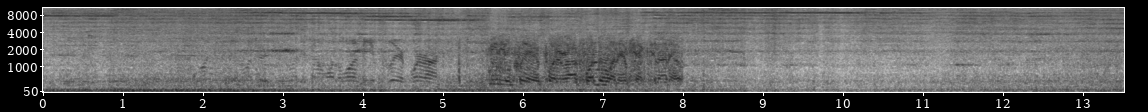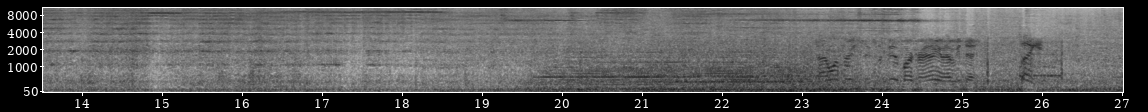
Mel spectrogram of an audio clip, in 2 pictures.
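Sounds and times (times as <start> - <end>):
train wheels squealing: 0.0 - 25.2
train cars rumbling on rail: 0.0 - 27.0
low tone: 19.4 - 24.4.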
